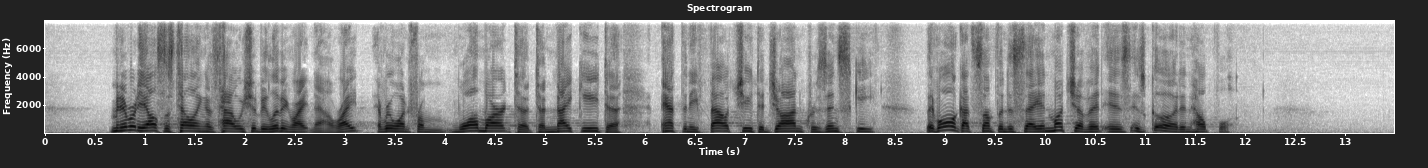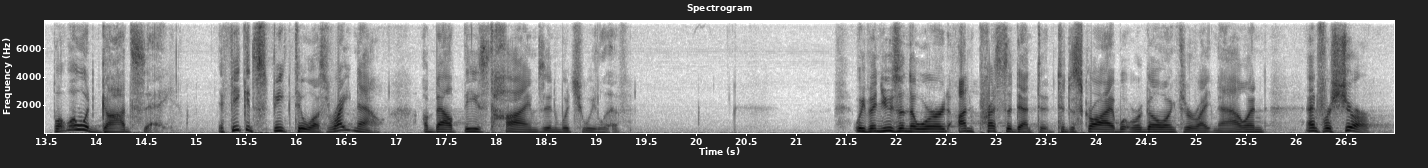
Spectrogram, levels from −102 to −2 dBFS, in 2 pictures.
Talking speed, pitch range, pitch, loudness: 180 wpm, 125-185 Hz, 160 Hz, -15 LUFS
